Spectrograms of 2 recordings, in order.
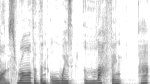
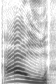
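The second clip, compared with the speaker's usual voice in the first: loud, high cry of pain; wail of agony; 9 semitones higher, 15 dB louder than usual. A narrator's reading. Dancer crashes out of a pirouette, wailing in agony. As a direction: yell "ow" in agony. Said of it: "I wail in agony".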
